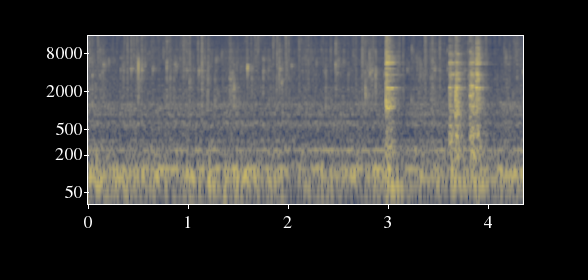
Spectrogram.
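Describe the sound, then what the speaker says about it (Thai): Chicken stir-fried in a pan, seasoned only with salt, gives a busy close sizzle with scraping stirs and a few louder bursts of frying near the end, with no talking. "แล้วจะเอาไก่มาผัด"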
